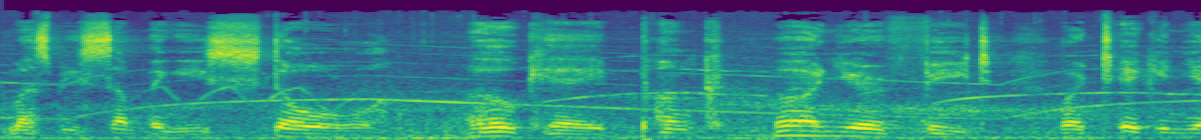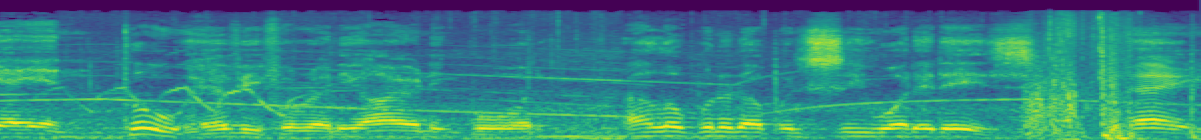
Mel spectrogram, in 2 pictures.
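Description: Man doing a low-voiced, bullying street cop. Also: a little slow, lightly acted. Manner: gruff, sneering, slangy. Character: tough, bullying male street policeman, contemptuous. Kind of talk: comic book dramatization. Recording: noisy, with street and siren sounds.

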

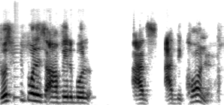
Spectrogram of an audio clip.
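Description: A man giving a guest talk, answering audience questions in a lecture room, halting with many restarts and repeated words. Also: high voice, lively intonation, darkish tone, dull audio. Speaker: guest speaker.

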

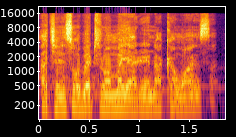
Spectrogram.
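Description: A man's voice: a little high, monotone, rapid-fire, over music. A middle-aged man with a Ghanaian accent, giving earnest advice outdoors into a handheld microphone. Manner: earnest advice, mixing in English words. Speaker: church member. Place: outdoors by a wall.

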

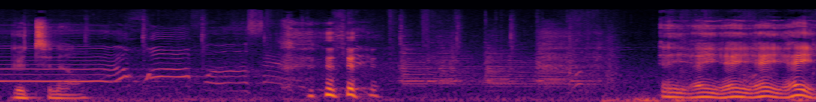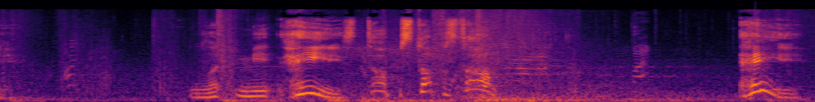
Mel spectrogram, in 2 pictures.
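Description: A Japanese man with a Japanese accent giving casual, playful gameplay commentary, reacting aloud and laughing often. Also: mid-range voice. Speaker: gaming streamer.

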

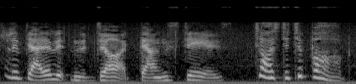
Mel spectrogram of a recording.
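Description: An actress playing a coy, teasing young heiress who sounds tipsy, in an old-time radio mystery. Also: female voice, mid-range voice, sing-song, unhurried, sharp tone. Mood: giddy, careless. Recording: noisy old radio recording.

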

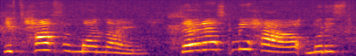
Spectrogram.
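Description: A young woman does a dreamy doll girl with a very high, swooping voice who drifts into sleepy, whimsical replies. Faint hiss sits behind her on the home camera. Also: expressive, moderate pace. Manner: whimsical, drowsy. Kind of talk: homemade doll puppet show.

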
